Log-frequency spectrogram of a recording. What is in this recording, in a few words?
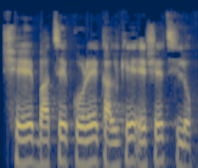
Bengali, Bangladeshi Accent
